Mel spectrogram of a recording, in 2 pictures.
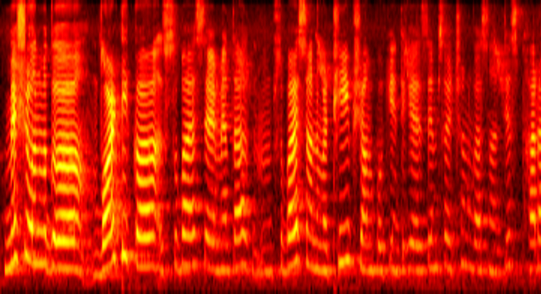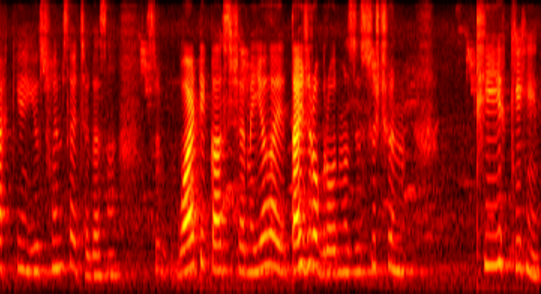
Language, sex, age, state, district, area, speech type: Kashmiri, female, 30-45, Jammu and Kashmir, Budgam, rural, spontaneous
